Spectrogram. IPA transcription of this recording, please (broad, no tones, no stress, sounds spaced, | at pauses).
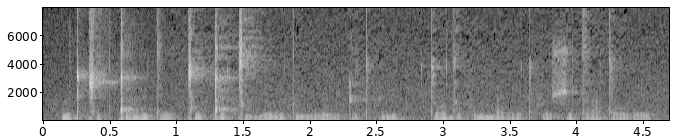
ɯ t ǁ i t ǃ u l y t l i ǀ u ǃ o ǀ i ʎ ø w y t ŋ ɯ ŋ ø ʎ i ʈ u t f y | t o d o f ɯ m æ r u t f ø ʃ ɯ t l ɑ t o w e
